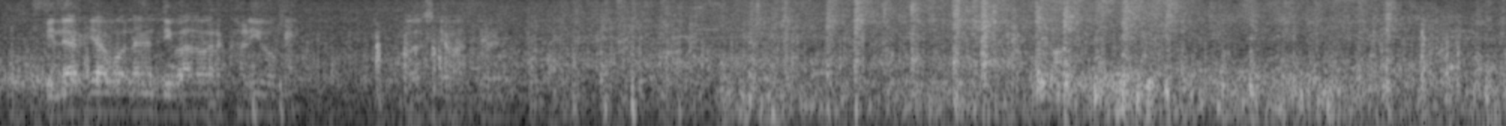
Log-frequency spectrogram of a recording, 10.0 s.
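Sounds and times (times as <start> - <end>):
train wheels rattling on rails: 0.0 - 10.0
sharp clacks of wheels: 3.5 - 10.0.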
